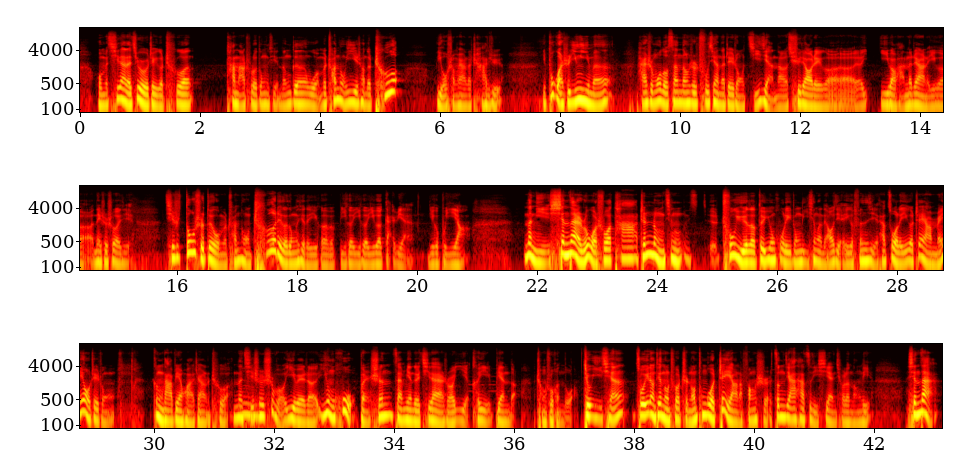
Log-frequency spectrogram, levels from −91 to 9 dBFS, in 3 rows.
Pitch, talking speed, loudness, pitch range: 140 Hz, 300 characters per minute, -24 LUFS, 125-160 Hz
